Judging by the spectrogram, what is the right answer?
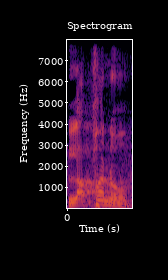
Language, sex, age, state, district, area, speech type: Bengali, male, 45-60, West Bengal, Paschim Bardhaman, urban, read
